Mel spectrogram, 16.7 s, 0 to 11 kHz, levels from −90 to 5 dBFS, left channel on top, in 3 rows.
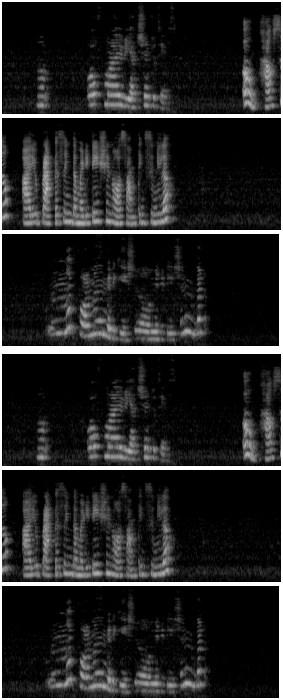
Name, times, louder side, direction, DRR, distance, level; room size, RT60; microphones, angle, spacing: voice 1, 1.7-3.4 12.1-15.3, left 1 dB, 10° left, 0.4 m, -36 dB
voice 2, 4.8-5.7 6.0-8.9, left 4 dB, 85° left, 0.6 m, -31 dB
2.4 x 2.1 x 2.6 m
head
